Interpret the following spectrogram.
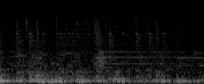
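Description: Faint TV news show title music: a short sting with a couple of steady held tones entering about halfway through.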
